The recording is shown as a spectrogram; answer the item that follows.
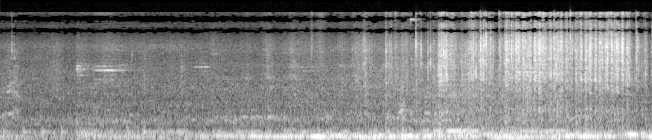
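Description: A steady low rumble. From about four seconds in it is joined by a louder crackling rustle as a plastic instant-noodle packet is handled and the dry noodles are tipped into the pot of water.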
